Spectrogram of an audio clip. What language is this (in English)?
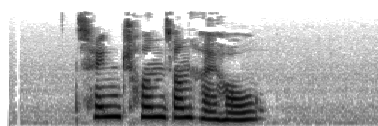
Cantonese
